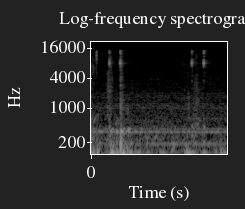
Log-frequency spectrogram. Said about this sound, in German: Ich höre dich klicken. Ja, ich habe die Leseprobe angeklickt.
